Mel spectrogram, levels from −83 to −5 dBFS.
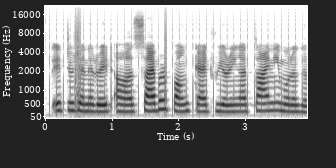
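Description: From start to finish the speech carries Wi-Fi interference: a nearby Wi-Fi radio's beacon, sent every 102.4 ms, is being picked up and rectified by the audio circuit. It comes through as a steady ticking just under ten times a second, sitting roughly 20 dB below the speech. On a spectrogram it shows as evenly spaced, thin vertical broadband lines; on the waveform, as a regular train of small sharp spikes.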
